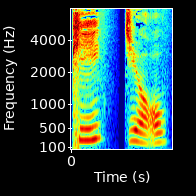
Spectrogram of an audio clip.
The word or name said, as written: pi2jiu3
